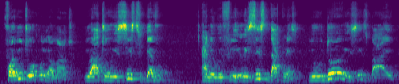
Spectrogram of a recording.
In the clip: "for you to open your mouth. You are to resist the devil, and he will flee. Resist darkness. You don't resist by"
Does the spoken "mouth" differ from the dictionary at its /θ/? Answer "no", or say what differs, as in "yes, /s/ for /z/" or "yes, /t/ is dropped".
yes, /t/ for /θ/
